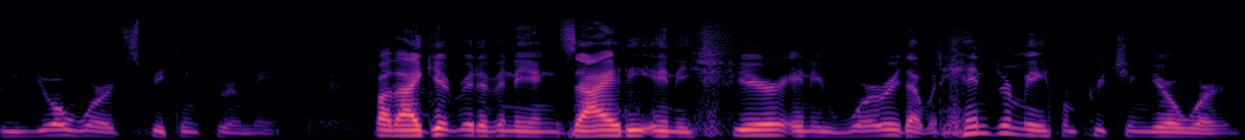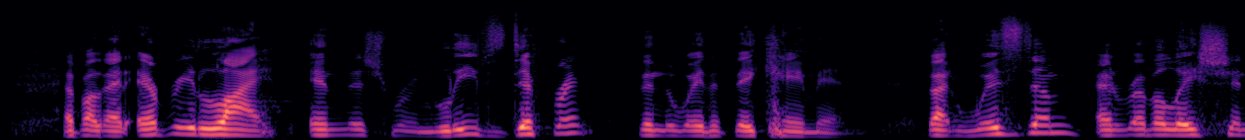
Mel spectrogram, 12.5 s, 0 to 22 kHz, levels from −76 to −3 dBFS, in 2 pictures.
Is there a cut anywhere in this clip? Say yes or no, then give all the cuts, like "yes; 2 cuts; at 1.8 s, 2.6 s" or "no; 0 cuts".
yes; 2 cuts; at 6.7 s, 9.3 s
